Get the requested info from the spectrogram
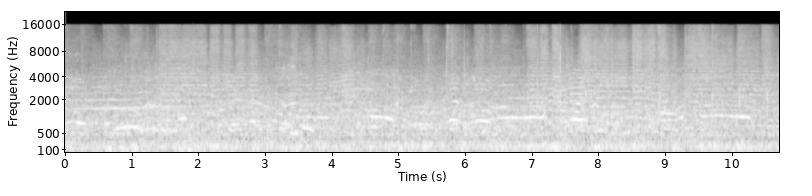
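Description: Basketball arena crowd cheering and shouting, many voices rising and falling over each other, with music playing underneath.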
